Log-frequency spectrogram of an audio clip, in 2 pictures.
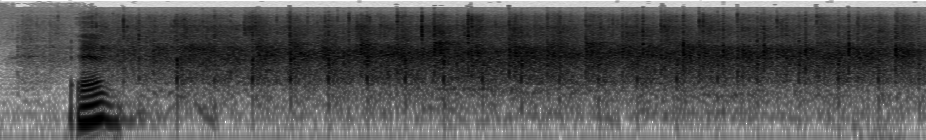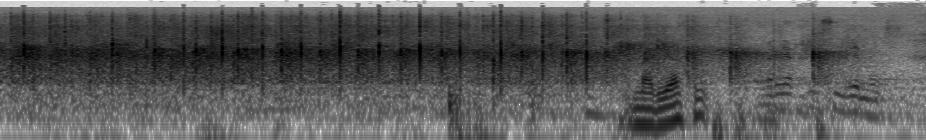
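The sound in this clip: An audience applauds at a charity concert in a village church, with dense, continuous clapping that lasts about twelve seconds, starts abruptly and thins out at the end.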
